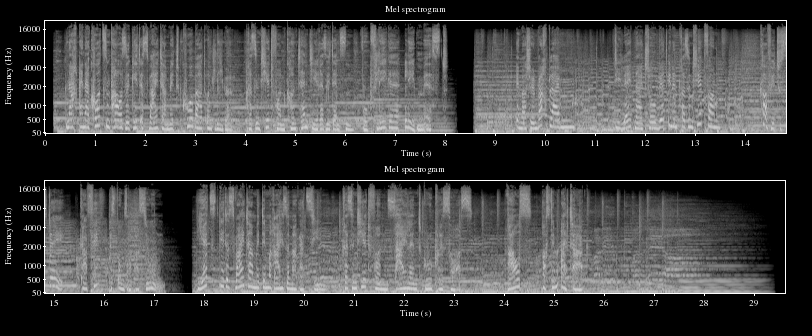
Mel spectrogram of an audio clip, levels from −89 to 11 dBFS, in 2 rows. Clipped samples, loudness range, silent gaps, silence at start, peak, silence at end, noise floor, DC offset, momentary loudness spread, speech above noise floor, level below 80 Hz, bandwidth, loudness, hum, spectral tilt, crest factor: under 0.1%; 3 LU; 8.27-8.32 s, 8.39-8.55 s; 0.15 s; 0 dBFS; 0.4 s; -34 dBFS; under 0.1%; 8 LU; 21 dB; -28 dBFS; over 20 kHz; -14 LUFS; none; -4.5 dB/octave; 14 dB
